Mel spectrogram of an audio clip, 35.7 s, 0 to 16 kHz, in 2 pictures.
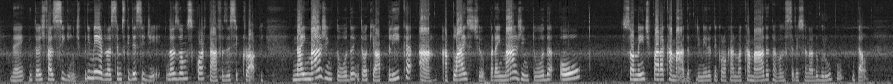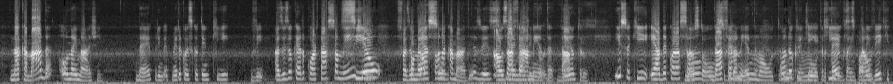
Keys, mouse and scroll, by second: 3.8 click, 8.6 click, 13.0 click, 13.8 click, 16.4 click, 25.3 Escape, 27.2 click, 29.7-35.7 drag.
